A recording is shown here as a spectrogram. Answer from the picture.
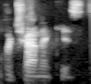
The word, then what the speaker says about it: Vucenic: they all say that it's not Vucenic. So I'm saying it wrong, so don't go off what I say.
